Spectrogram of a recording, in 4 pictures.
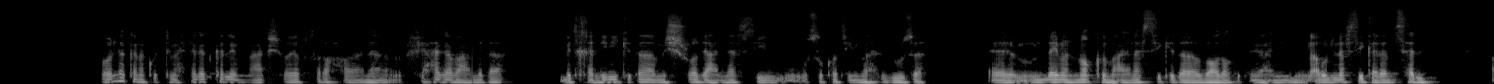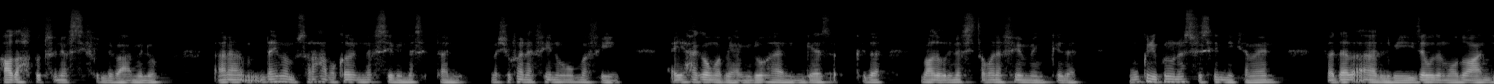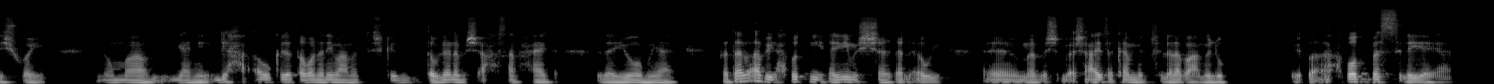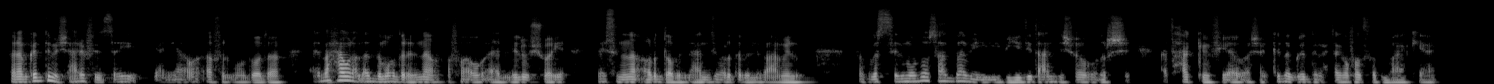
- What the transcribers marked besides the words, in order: none
- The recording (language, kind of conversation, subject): Arabic, advice, ازاي أبطل أقارن نفسي بالناس وأرضى باللي عندي؟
